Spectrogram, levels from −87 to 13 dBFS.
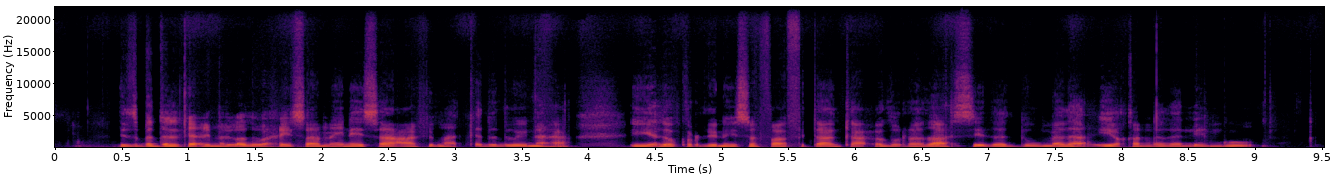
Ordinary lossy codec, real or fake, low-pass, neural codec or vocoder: none; fake; none; codec, 44.1 kHz, 2.6 kbps, DAC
